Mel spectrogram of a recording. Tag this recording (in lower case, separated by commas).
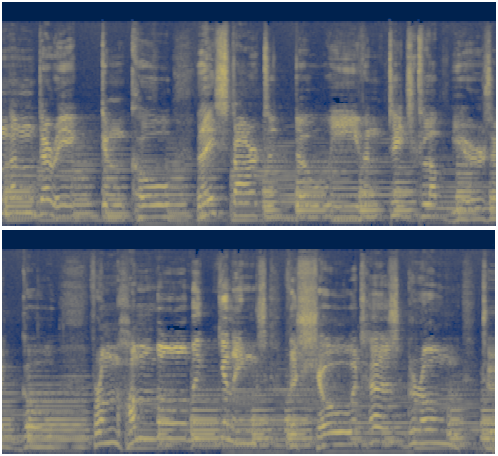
male singing, music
